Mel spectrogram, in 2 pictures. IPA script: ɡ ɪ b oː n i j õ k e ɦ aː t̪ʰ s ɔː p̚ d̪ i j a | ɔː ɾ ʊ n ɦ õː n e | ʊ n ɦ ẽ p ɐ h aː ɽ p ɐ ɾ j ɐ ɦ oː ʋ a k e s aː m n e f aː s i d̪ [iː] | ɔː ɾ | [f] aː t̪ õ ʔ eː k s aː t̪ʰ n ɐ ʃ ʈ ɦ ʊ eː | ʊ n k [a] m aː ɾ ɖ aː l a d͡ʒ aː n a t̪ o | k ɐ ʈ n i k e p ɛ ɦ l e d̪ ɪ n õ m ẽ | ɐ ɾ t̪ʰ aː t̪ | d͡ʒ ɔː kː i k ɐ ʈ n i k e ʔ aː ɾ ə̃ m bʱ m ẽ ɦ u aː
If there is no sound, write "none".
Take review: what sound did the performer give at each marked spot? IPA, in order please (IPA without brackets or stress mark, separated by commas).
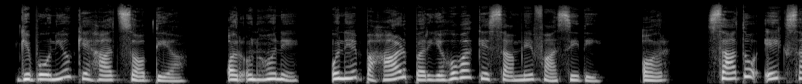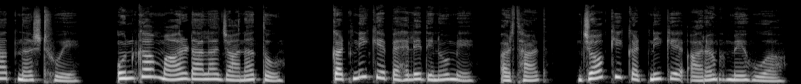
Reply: iː, s, a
